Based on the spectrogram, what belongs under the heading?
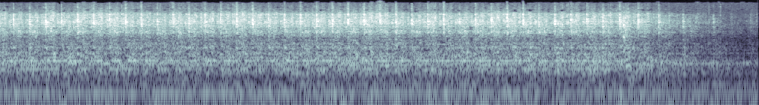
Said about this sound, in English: Oh, I know what that is. It's a sewing machine.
